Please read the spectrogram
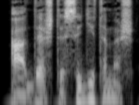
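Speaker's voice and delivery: plain reading voice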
